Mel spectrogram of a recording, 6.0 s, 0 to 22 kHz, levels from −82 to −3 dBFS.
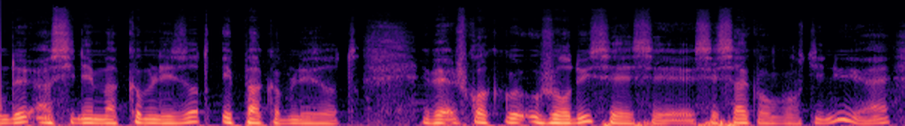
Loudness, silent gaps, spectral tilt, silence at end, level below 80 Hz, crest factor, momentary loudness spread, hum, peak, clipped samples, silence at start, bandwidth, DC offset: -26 LUFS; none; -7 dB/octave; 0 s; -40 dBFS; 16 dB; 10 LU; none; -8 dBFS; under 0.1%; 0 s; 15.5 kHz; under 0.1%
